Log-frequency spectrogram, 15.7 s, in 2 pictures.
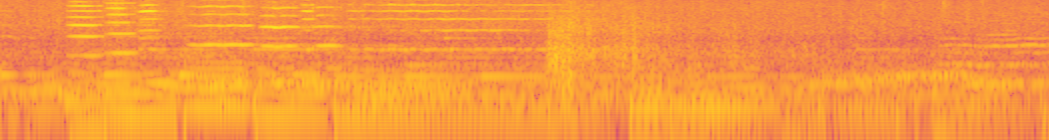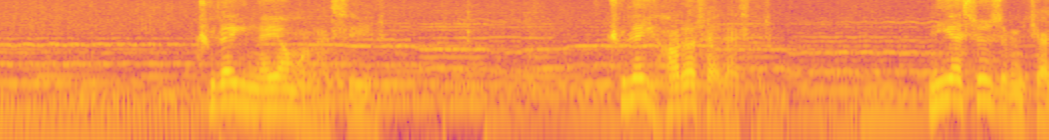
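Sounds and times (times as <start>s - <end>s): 
sustained musical tones: 0.0s - 15.1s
rain pattering: 0.0s - 15.7s
speech: 9.4s - 10.9s, 12.5s - 13.7s, 14.8s - 15.7s.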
